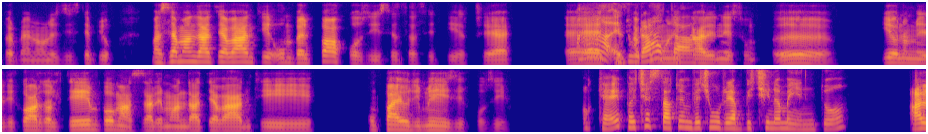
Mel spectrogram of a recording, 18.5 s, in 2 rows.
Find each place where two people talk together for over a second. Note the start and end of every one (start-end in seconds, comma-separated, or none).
5.7-7.0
